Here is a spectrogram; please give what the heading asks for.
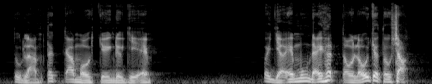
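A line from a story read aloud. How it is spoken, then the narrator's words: Angry shout. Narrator (Vietnamese): Lúc đó Phú Quang đang giận dữ, hắn quát lên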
